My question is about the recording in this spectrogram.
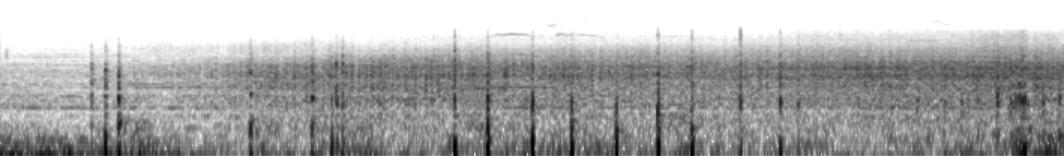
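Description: Fireworks display: a rapid, irregular series of sharp bangs and pops, densest from about three seconds in, over a steady hiss that builds up from about two seconds in.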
